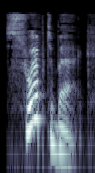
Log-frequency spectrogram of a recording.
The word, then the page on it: sweptback: British English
